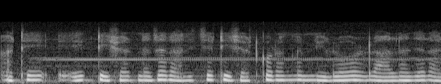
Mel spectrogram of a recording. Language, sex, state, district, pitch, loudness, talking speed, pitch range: Rajasthani, female, Rajasthan, Nagaur, 195 Hz, -15 LUFS, 245 wpm, 185-200 Hz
